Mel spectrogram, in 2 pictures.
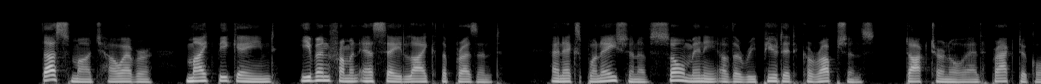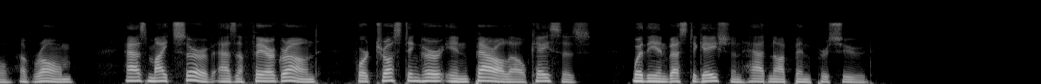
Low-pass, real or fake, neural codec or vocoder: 7.2 kHz; fake; codec, 16 kHz, 1 kbps, X-Codec, WavLM features, trained on Multilingual LibriSpeech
